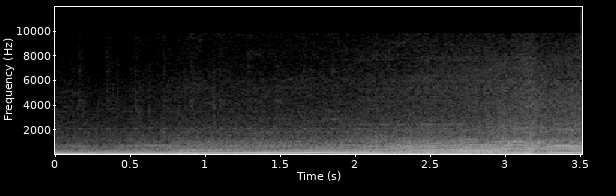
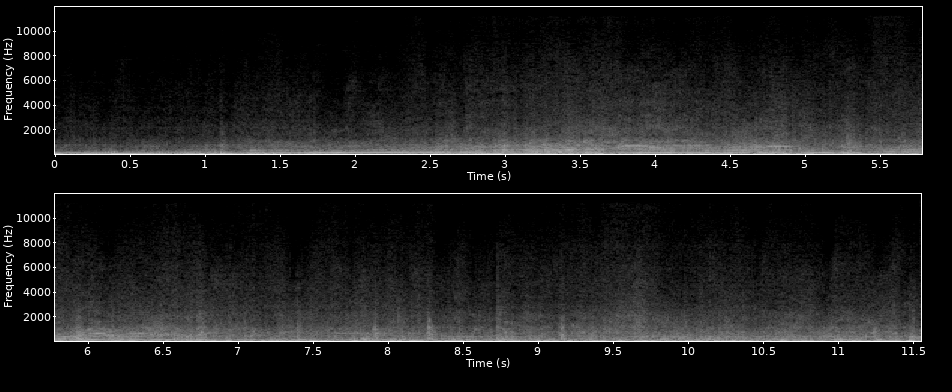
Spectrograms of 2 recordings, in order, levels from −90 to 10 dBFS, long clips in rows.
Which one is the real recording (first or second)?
first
